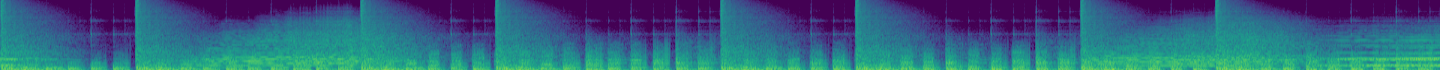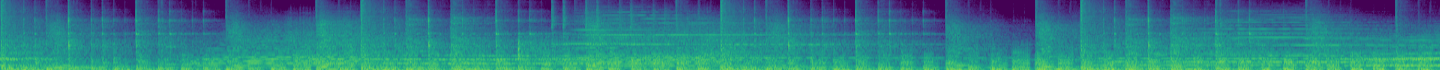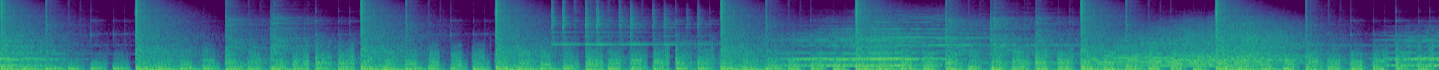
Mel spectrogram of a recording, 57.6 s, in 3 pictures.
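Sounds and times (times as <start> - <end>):
danger music loop: 0.0 - 57.5.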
